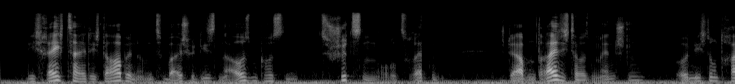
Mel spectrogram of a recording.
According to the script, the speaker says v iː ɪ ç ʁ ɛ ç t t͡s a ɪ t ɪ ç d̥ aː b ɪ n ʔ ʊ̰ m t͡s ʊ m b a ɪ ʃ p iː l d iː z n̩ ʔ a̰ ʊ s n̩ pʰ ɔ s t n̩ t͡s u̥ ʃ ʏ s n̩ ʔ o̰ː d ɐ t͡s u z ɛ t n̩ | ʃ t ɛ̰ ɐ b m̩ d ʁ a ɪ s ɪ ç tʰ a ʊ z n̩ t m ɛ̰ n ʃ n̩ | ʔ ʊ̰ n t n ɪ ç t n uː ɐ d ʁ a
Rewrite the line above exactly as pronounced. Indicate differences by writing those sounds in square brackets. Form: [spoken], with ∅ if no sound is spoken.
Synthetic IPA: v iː ɪ ç ʁ ɛ ç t t͡s a ɪ t ɪ ç d̥ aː b ɪ n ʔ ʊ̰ m t͡s ʊ m b a ɪ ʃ p iː l d iː z n̩ ʔ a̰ ʊ s n̩ pʰ ɔ s t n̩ t͡s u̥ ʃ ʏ [t͡s] n̩ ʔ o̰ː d ɐ t͡s u [ʁ] ɛ t n̩ | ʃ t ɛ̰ ɐ b m̩ d ʁ a ɪ s ɪ ç tʰ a ʊ z n̩ t m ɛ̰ n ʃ n̩ | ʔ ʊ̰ n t n ɪ ç t n uː ɐ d ʁ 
